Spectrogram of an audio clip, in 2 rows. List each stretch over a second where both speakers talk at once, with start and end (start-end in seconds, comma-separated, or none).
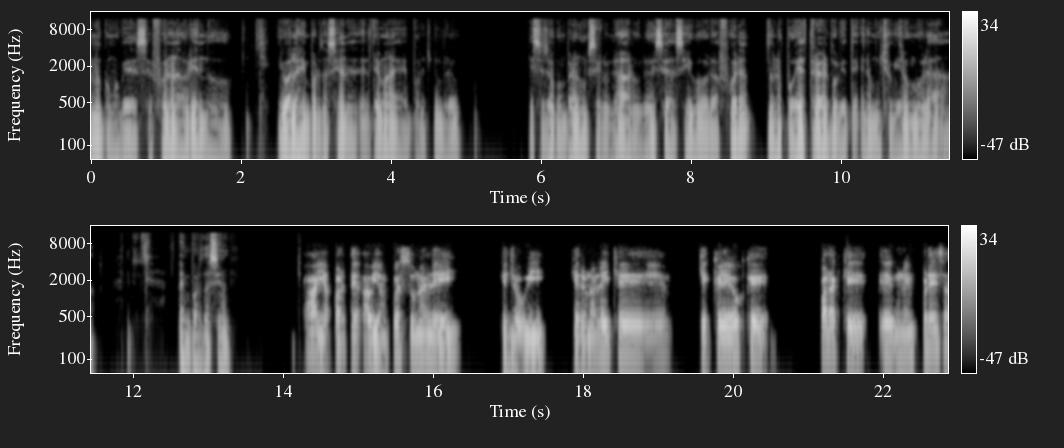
none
